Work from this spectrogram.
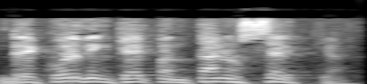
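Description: An actor playing a calm, commanding adventurer hero in a radio drama, speaking with measured, reassuring authority. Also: male voice, a little high, noisy background, natural voice. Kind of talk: radionovela acting.

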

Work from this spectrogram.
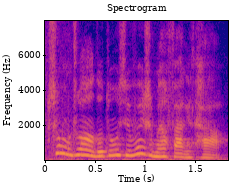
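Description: An actress playing a spirited, outspoken young female boss in a radio drama, with a brisk and expressive manner. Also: high voice, slight background noise. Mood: curious. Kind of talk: Chinese radio drama acting.

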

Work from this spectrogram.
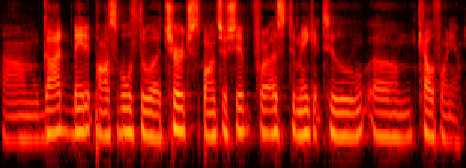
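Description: A middle-aged man, born in Romania, giving a personal testimony in church, halting and self-deprecating with many fillers. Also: mid-range voice, fairly even intonation.

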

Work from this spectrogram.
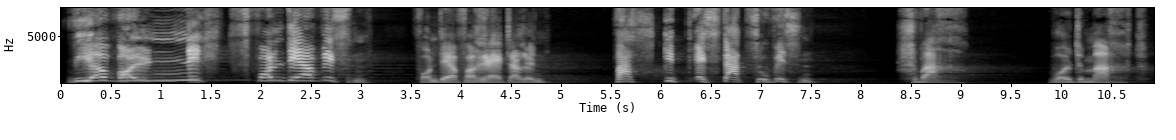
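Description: A man's voice: fairly high pitch, wildly swooping pitch, very slow, creaky, sharp tone, heavily acted. An actor in a radio drama playing a scornful man denouncing a traitor, in emphatic, contemptuous phrases. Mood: scornful, bitter. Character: scornful male accuser denouncing a traitor queen. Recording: long reverberant hall.

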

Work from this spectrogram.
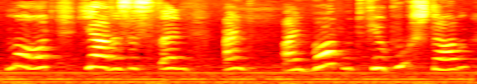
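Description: An extremely high-pitched young typist at a police station, acted by a woman for a comic radio play. She is naive and slow on the uptake, fussy and easily flustered, with a hesitant delivery. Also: music in the background. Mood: naive, helpful. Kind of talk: amateur comedic radio play.

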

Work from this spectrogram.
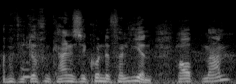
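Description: An actor in a radio drama playing a calm, resolute English gentleman with measured, formal speech. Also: mid-range voice, slight background noise, lightly acted.

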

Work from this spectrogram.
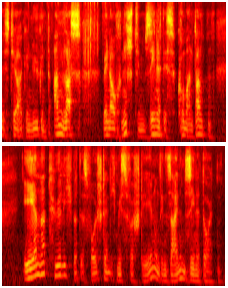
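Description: An actor playing a zealous, obsessive colonial officer in a German radio play, formal and insistently persuasive, with a husky voice. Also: male voice, lowish voice, fairly bright tone.

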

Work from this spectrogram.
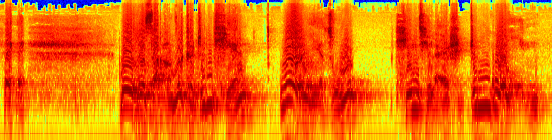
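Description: A man's voice: sits high, wildly swooping pitch, normal speed, low-quality recording. A man acting in a radio drama as an impatient but loyal friend, speaking in exclamations. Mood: admiring.

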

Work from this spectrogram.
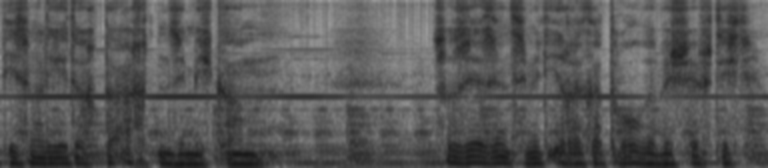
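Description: An actor in a radio play as a man recounting, in measured detail, a strange dreamlike night of being pampered. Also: deep voice, fairly even intonation. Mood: recounting, absorbed. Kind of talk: German radio play monologue. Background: music.

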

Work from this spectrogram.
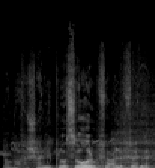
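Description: A man's voice: lowish voice, very animated, fairly quick, mellow, slightly rough, heavily acted. Flustered, polite male scientist. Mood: nervous, chatty. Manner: hesitant, flustered, eager to please. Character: bewildered, polite male astrophysicist being questioned at home. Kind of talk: naturalistic radio play acting.

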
